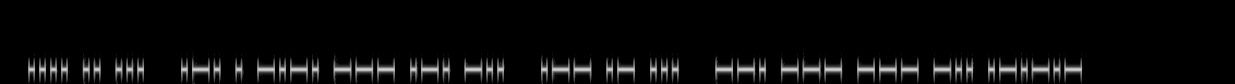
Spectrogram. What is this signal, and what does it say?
Morse code, heard as a keyed tone, about 22 wpm, 700 Hz. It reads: HIS RECORD WAS GOOD.
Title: Sentences from Top 1000 Words - Review Part 3 - 22wpm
